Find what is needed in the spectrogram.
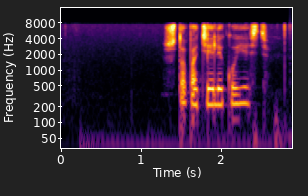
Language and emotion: Russian, neutral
